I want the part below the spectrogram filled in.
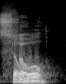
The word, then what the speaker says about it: Sowell: Thomas, how do you pronounce it? – Sowell. – Yeah, that's what I thought too.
